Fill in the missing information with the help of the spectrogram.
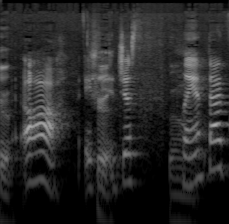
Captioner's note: exclaims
